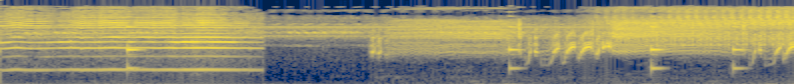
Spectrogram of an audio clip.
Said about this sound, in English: We need the cicada and the other thing that buzzes. Remember, I need one of this kind. I don't... And one of this kind. Actually, it sounds like two cicadas. Not sure.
